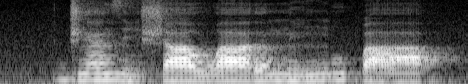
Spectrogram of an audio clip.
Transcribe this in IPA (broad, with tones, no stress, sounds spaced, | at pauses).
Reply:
d͡ʒ ɛ̃˦ z i˨ ʃ aː˧ w aː˧ ɾ ə˦ n ĩ˨˦ ŋ u˦ ɓ aː˨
